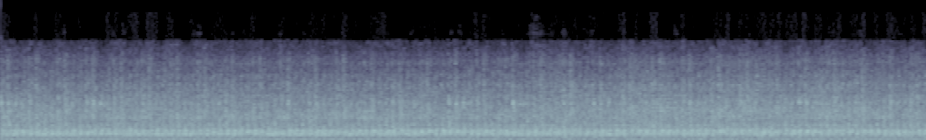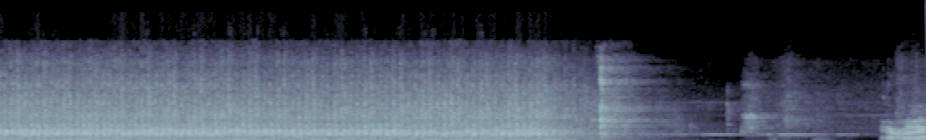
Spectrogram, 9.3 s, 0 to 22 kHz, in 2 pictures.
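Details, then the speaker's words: 2005 Jeep Liberty CRD 2.8L turbo diesel after replacing the serpentine belt and tensioner: steady, even diesel clatter at idle with a smooth low hum and no knocks or squeal. Normal healthy idle. "good sounding good everything's on working appropriately"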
